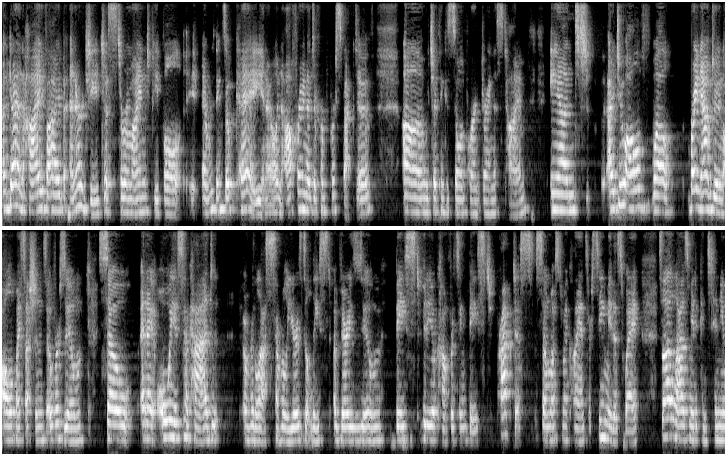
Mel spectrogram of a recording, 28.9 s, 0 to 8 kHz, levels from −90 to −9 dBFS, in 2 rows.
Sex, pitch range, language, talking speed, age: female, 185-230 Hz, English, 160 wpm, 20-39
